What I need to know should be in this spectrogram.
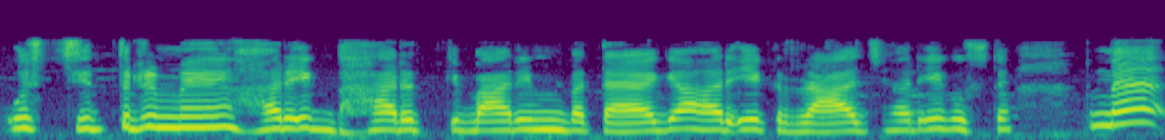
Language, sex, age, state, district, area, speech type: Hindi, female, 30-45, Uttar Pradesh, Mirzapur, rural, spontaneous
